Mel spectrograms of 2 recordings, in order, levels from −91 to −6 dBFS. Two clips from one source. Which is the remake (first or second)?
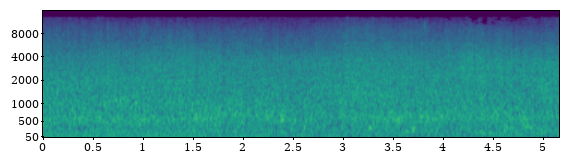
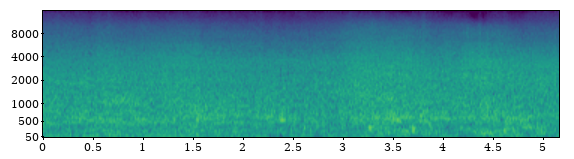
second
